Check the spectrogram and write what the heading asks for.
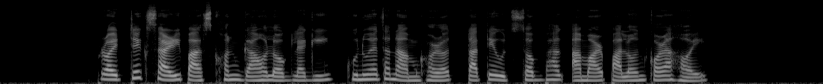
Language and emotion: Assamese, neutral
